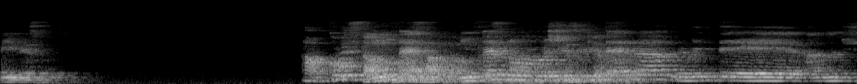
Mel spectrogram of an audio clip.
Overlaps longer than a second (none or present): present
